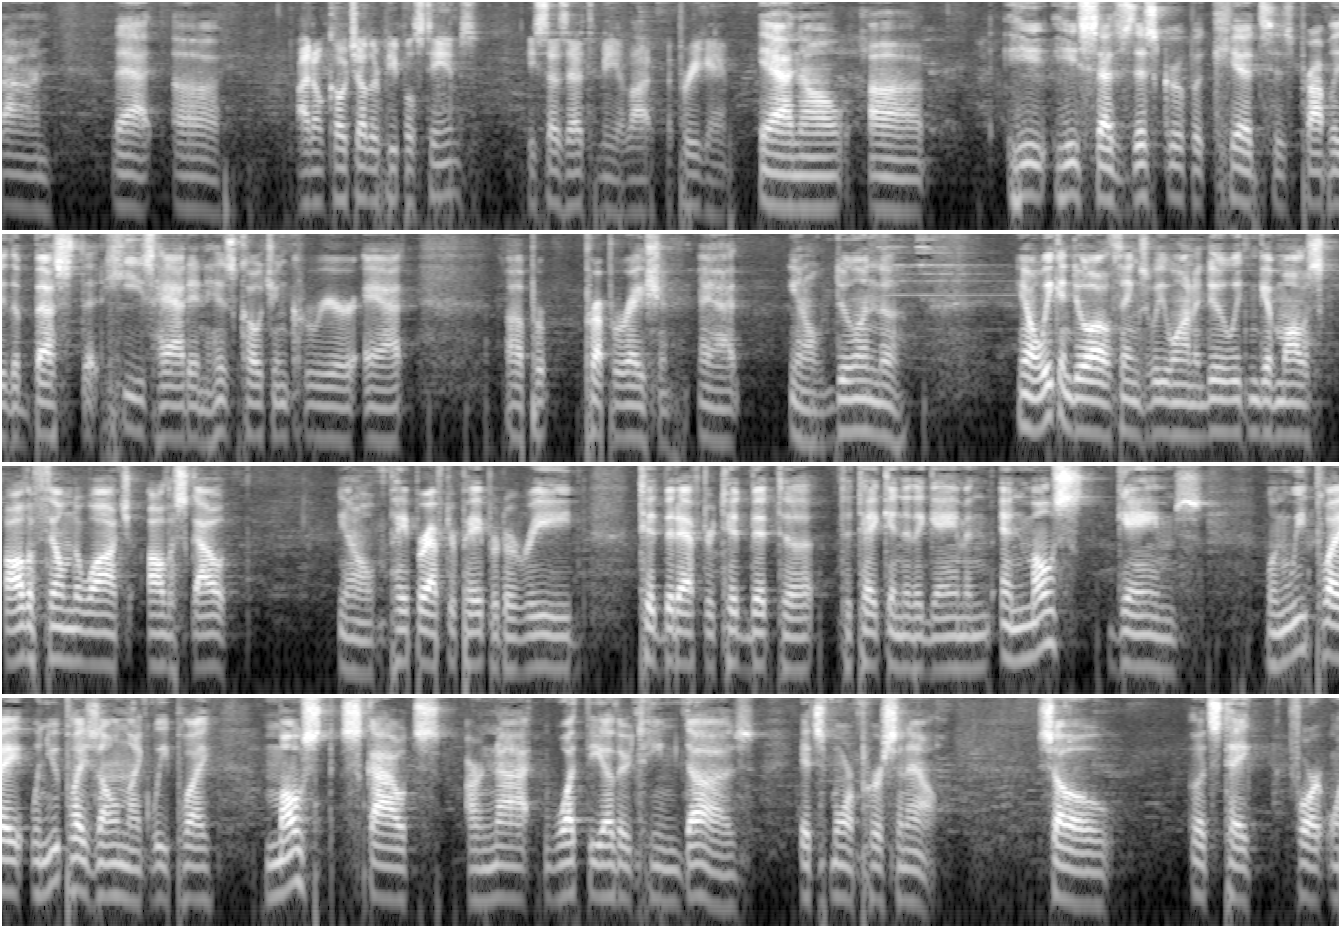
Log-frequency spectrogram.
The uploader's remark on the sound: live from RJs Pub in Rochester Hills!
